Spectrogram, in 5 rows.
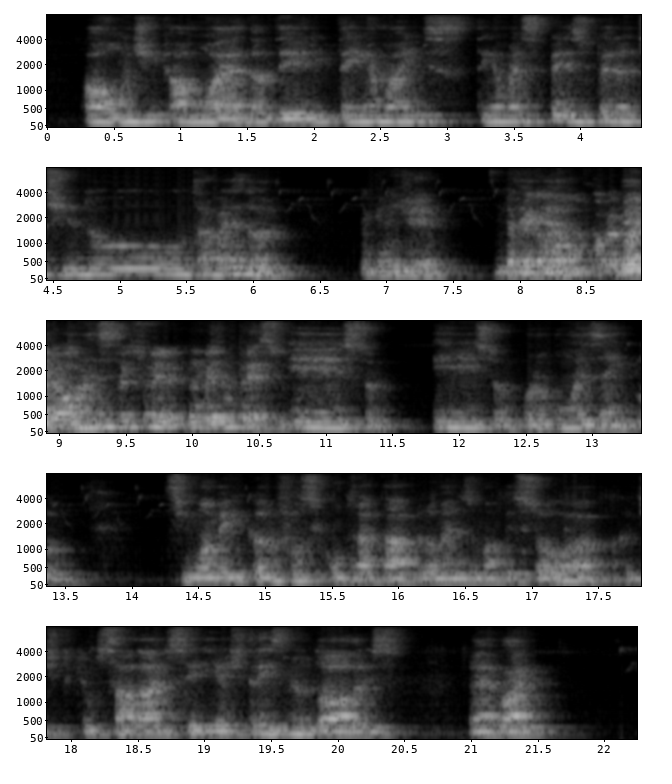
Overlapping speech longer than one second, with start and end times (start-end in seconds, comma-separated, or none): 7.9-9.4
